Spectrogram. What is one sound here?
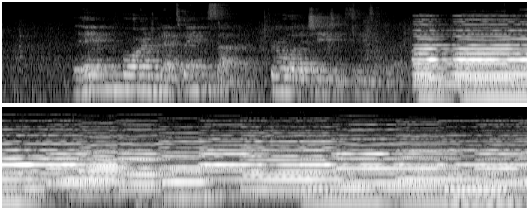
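A group of people sing a hymn together in an echoing hall.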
